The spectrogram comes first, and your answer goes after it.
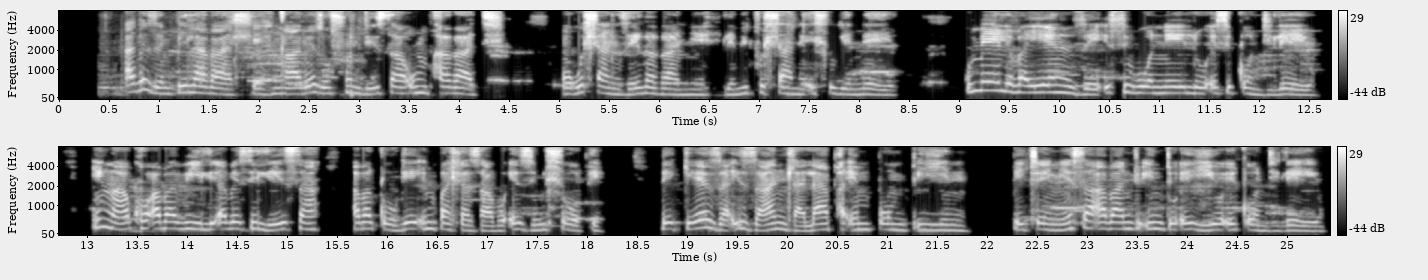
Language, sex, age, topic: North Ndebele, female, 25-35, health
